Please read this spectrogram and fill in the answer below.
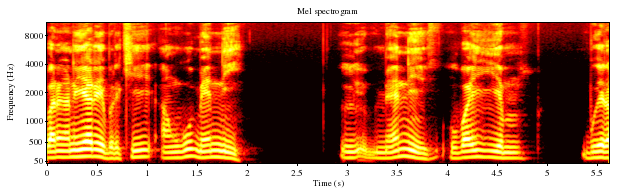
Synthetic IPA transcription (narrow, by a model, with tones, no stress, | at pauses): ba˨ɾŋa˨n˦ja˦ɾi˨bə˨ɾki˦a˨ŋɡu˦me˨˦nːi˨ | me˨˦nːi˨wu˨ba˦ji˧m | bʷe˦ɾ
